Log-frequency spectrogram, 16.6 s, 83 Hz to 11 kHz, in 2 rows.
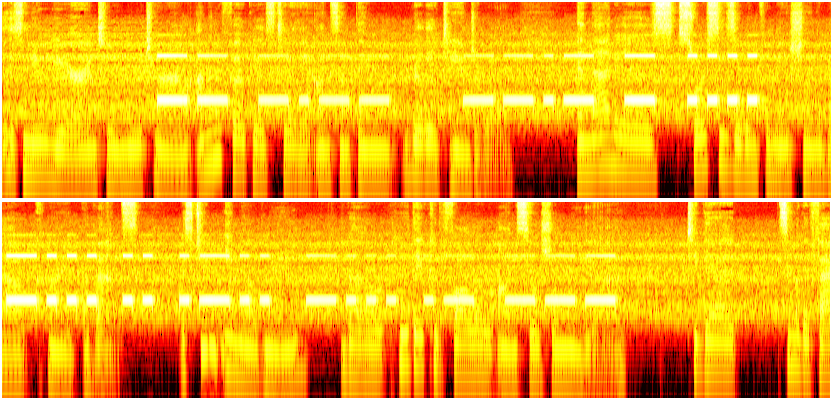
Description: Morse code, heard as a keyed tone, hand-sent with a paddle, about 12 wpm, 950 Hz, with radio static, fading, a narrow filter, room echo and speech in English. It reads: MY QTH BILBAO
